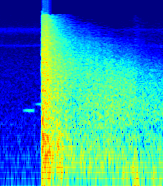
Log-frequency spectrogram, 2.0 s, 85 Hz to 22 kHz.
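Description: One sharp, loud rifle shot fired with a 150 grain Sierra soft point reload cracks suddenly and then rolls off in a long fading echo outdoors.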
